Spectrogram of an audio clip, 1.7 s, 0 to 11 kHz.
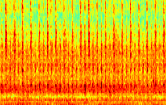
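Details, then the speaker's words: ACL camera with 4-speed motor, noise level test: quiet camera whir with a fast, even fluttering tick from an unthreaded film roll in the magazine. Motor itself near silent; noise comes from the camera, magazine and axle coupler. "It has the film roll inside but it doesn't have the film thread it."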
